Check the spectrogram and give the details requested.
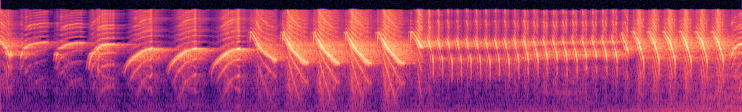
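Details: Canary song meant to excite the male and prepare the female for breeding: a run of arched, whistled notes repeated about twice a second, then sharp descending sweeps, a fast buzzing trill and a final quick rolling series.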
